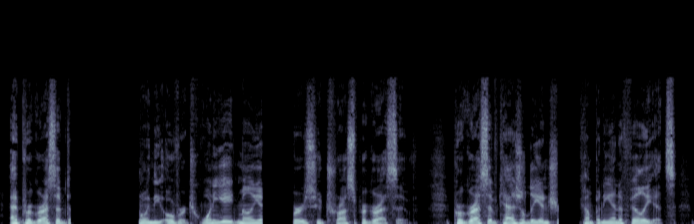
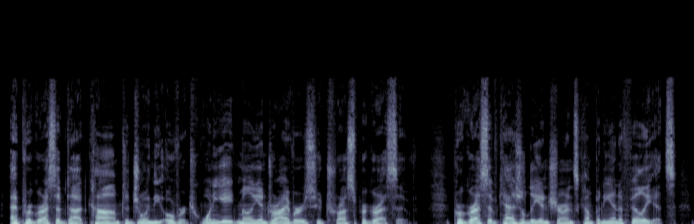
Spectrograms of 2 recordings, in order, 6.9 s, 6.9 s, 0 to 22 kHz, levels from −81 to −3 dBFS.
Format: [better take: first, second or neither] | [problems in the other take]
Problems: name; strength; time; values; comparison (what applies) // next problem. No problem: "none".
second | audio cutting out; at 0.5 s for 0.5 s, at 2.5 s and at 5.5 s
